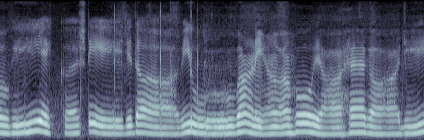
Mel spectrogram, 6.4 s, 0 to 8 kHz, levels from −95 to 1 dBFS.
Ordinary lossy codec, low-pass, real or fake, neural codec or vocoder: none; none; fake; codec, 16 kHz, 16 kbps, FunCodec, trained on LibriTTS, 50 frames a second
